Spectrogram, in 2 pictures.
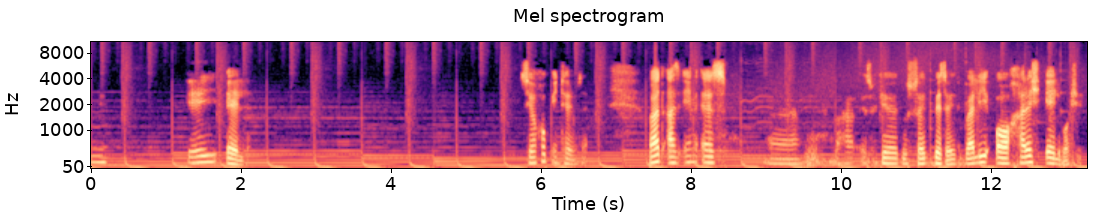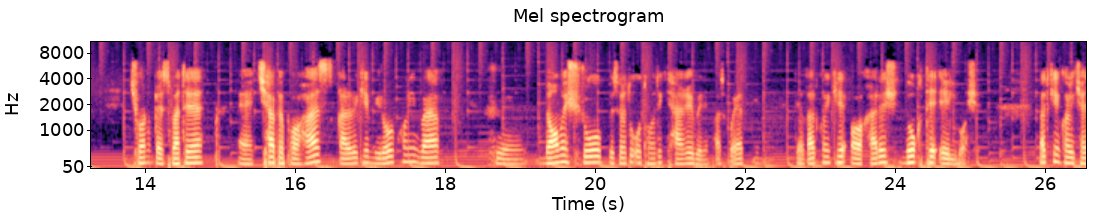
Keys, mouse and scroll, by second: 7.6-9.5 drag.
